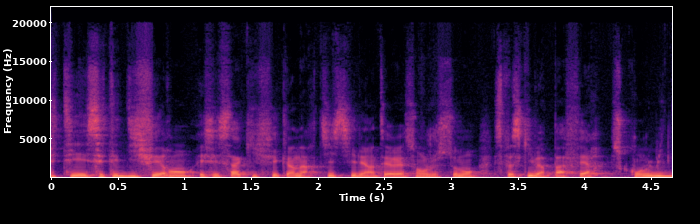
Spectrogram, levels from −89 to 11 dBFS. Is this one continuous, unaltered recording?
yes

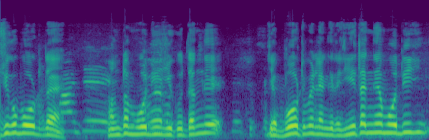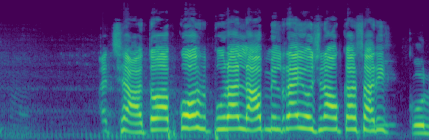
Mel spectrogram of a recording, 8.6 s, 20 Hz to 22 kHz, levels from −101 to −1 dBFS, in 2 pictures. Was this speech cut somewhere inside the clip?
no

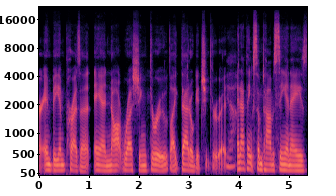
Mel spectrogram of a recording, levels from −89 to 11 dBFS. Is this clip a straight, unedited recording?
no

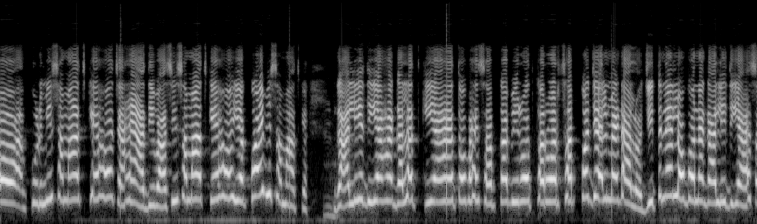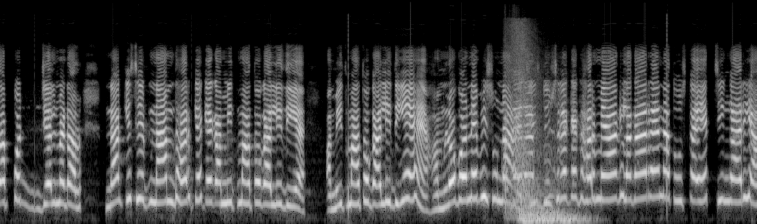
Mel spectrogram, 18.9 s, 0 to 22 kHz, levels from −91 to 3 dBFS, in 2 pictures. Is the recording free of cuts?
no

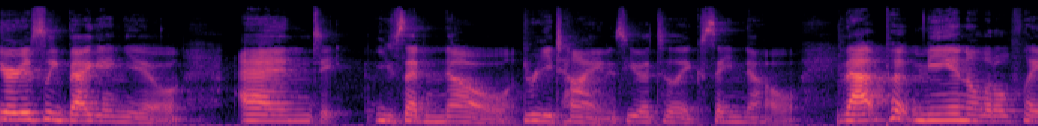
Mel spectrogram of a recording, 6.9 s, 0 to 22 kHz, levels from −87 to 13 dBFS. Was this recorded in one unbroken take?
no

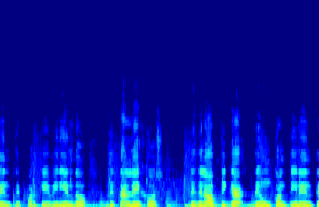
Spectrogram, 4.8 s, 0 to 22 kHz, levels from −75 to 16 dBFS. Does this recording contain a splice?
yes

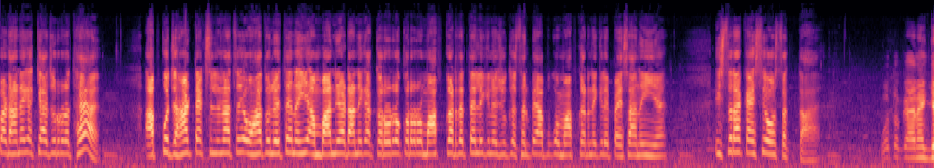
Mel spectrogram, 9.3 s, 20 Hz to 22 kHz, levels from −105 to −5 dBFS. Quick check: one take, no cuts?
yes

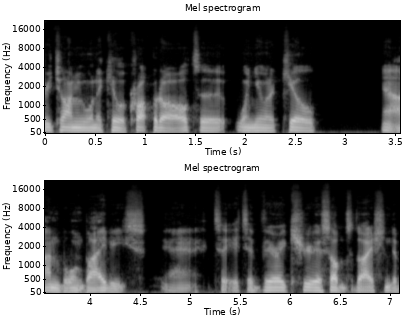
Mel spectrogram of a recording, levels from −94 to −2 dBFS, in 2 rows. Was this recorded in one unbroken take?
yes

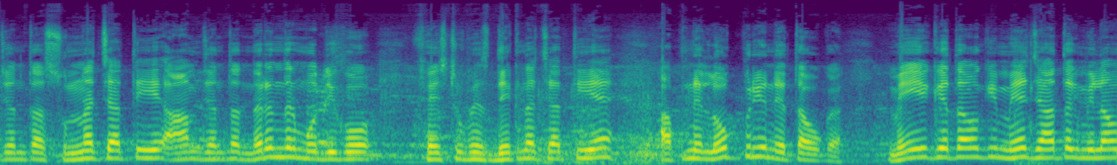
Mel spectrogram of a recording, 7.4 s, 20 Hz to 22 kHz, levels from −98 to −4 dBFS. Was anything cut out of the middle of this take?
no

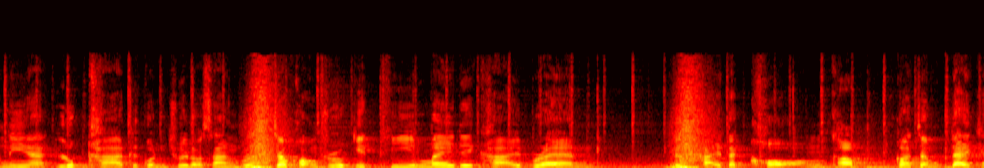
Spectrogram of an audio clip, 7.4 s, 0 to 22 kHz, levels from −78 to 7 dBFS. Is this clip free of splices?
no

